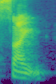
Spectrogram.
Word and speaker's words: sin: to p by s we pronounce it as sine but it is s i n sine a is equal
